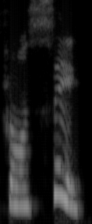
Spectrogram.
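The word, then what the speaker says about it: français: only for the reason to change the sound of क टू स for example it's never from के इट्स फ्रॉसे it's never लेकन it's less less it's never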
